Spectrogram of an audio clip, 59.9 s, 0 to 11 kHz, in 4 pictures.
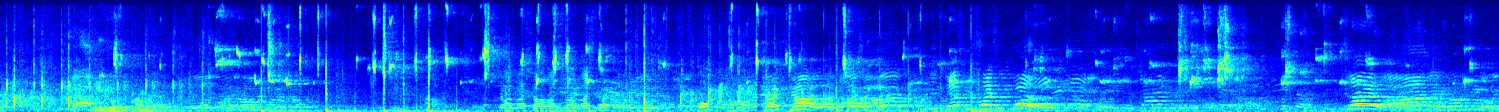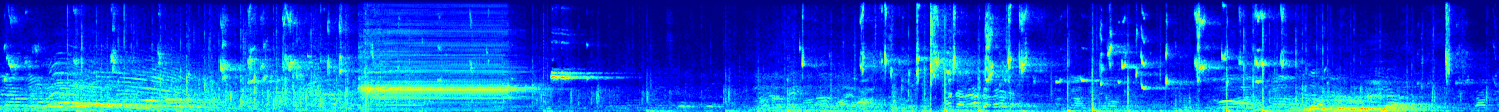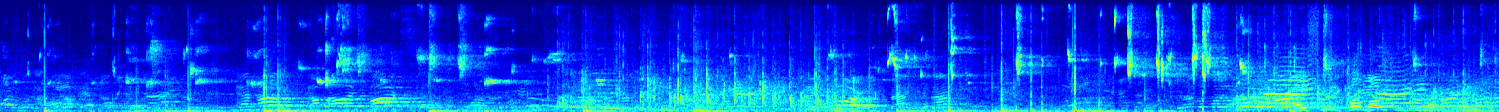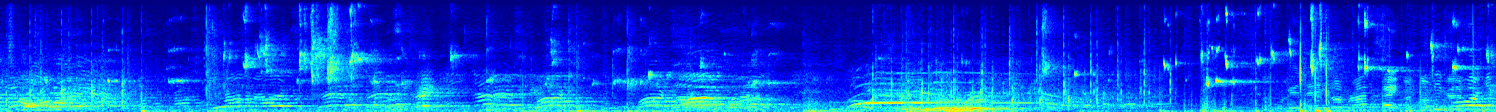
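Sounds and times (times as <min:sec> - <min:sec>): players and crowd voices: 0:00.0 - 0:59.9
sneaker squeaks: 0:01.0 - 0:18.8, 0:19.4 - 0:21.3, 0:22.2 - 0:28.1, 0:29.2 - 0:36.1, 0:38.3 - 0:43.4, 0:46.0 - 0:53.3, 0:55.3 - 0:59.9
scoreboard buzzer: 0:18.6 - 0:20.4.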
